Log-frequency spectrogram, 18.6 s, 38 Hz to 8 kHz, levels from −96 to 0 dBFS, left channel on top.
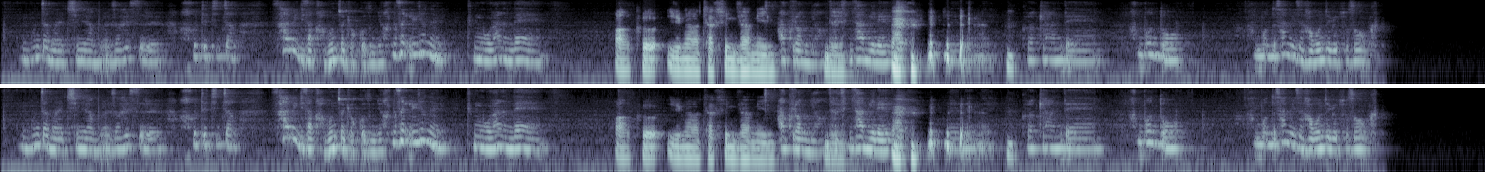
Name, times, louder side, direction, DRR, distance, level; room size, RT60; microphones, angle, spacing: voice 1, 0.2-2.0 2.3-3.0 3.5-5.6 5.9-6.8 9.7-11.2 11.8-12.4 12.8-13.8 14.2-14.7 15.6-17.2, right 2 dB, 85° right, 1.5 m, -34 dB
voice 2, 7.7-9.7 10.3-10.6 11.1-12.1 12.6-12.7, left 4 dB, 75° left, 0.6 m, -27 dB
16.5 x 6.1 x 5.4 m
head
